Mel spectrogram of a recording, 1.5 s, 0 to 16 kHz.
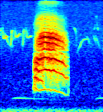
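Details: Gray catbird in Bowdoinham, Maine, 16 May 2020, uttering one loud, nasal, cat-like mew lasting about half a second, rich in overtones, while thin whistles from other birds sound faintly behind it.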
